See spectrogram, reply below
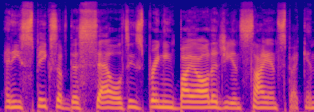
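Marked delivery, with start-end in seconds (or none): none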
